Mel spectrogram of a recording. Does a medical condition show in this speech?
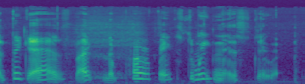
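Yes: ALS.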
